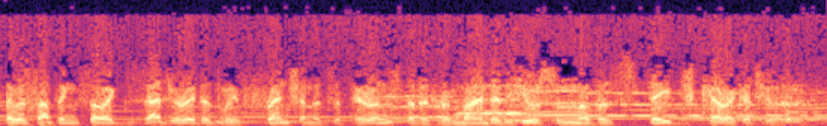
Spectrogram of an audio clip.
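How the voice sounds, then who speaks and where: A man narrating a scripted horror story dramatically, in a measured way with deliberate pauses. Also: on the low side, dull audio. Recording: band-limited radio-like sound under music.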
